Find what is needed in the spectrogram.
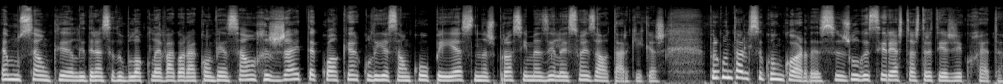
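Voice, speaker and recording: Against music in the background, a woman speaks at a fairly quick pace and a medium pitch with ordinary pitch variation. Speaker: journalist. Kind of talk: radio interview.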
